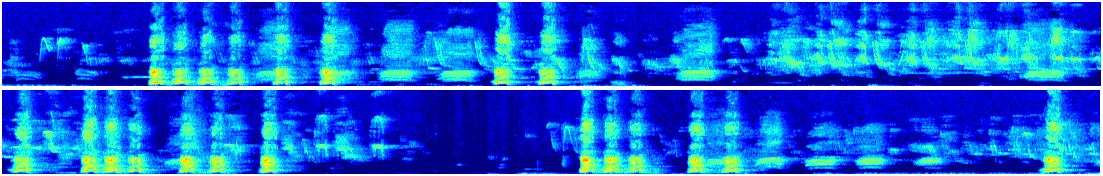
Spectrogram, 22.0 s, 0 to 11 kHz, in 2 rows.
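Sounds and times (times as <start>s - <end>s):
birds chirping: 0.0s - 21.9s
dog barking: 1.5s - 3.6s, 4.9s - 5.8s, 11.1s - 14.0s, 16.8s - 18.6s, 21.4s - 21.9s.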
